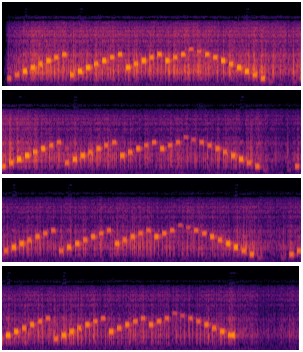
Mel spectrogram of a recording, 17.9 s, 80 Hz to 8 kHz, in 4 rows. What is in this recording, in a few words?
Fox Melody, Foxhunt; This is close to what you should hear once you get within range; KE5RS Foxhunt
